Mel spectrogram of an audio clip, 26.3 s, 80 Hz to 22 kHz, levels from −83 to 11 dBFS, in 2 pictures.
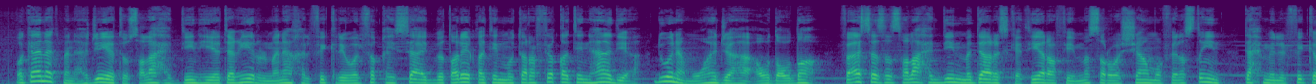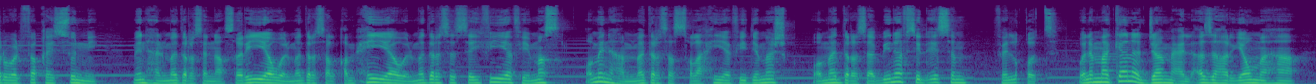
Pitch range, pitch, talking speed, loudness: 125-155 Hz, 140 Hz, 125 wpm, -21 LUFS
